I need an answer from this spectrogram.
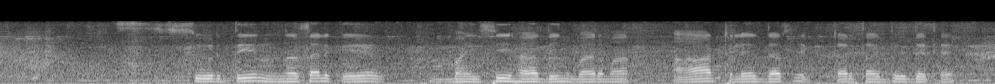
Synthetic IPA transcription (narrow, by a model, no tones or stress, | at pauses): suːɾt̪inəsəlke | bə̃ɪsiɦad̪ɪnbəɾmã | aːʈʰled̪əsbekʈəɾt̪əkd̪uːɾd̪eːt̪eː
